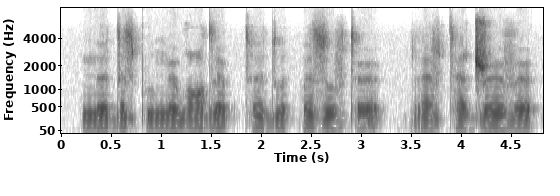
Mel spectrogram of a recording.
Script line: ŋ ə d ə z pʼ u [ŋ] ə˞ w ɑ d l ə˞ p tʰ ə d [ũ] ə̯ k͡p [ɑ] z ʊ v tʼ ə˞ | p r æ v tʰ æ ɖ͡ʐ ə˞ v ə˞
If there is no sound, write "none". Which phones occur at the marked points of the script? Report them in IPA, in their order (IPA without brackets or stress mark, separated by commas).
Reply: ŋ, u, ə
